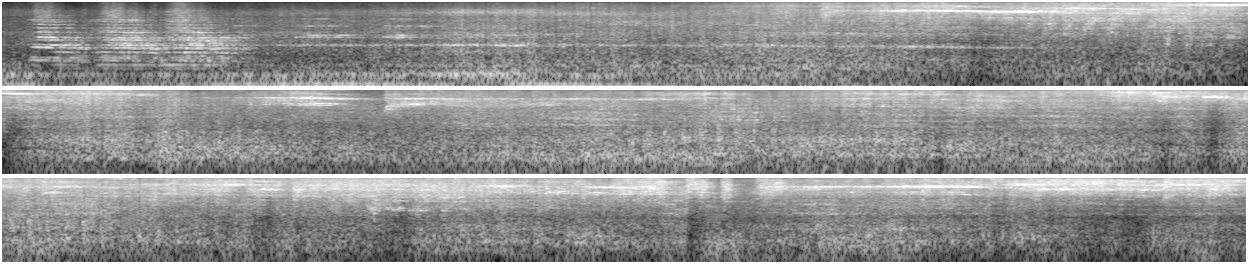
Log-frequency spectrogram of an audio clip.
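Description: Horn of a Norfolk Southern GE diesel freight locomotive blown briefly as a salute, ending about two seconds in, over the heavy drone of the lead locomotives' engines as they pass. Then double-stack intermodal container cars roll by with a steady wheel rumble and clatter, and a faint high wheel squeal comes and goes.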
